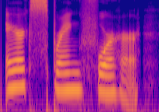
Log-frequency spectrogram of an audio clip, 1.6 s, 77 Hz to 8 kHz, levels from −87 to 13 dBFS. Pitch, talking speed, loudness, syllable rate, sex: 190 Hz, 150 wpm, -17 LUFS, 3.9 syllables/s, female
